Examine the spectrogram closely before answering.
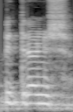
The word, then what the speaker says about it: पितंश: पितृ जमा अंश बराबर पितंश तालव्यश है शुद्ध उच्चारण पितंश ठीक है ल जमा आक्रांत बराबर सॉरी ल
